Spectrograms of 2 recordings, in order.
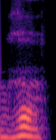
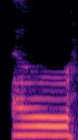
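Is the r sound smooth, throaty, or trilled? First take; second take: throaty; smooth. First: The r is made far back in the throat. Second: The r is a smooth sound without vibration. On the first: This is how most people actually say it. "what I call a French R" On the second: This is how most Americans say it. "most Americans, they say the letter R like that"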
